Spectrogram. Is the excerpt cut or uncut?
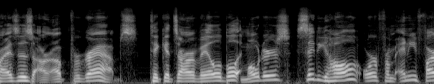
cut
